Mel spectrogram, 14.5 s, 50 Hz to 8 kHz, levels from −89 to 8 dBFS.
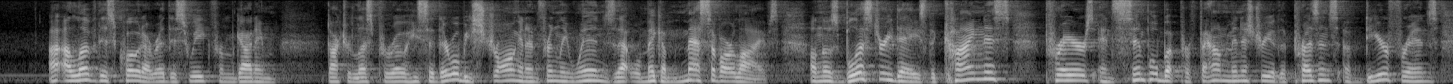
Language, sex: English, male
